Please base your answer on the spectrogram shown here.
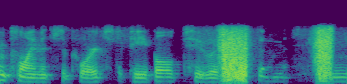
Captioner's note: sliding static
